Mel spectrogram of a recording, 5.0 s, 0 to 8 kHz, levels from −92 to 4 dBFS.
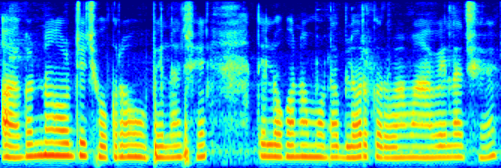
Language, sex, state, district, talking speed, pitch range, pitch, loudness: Gujarati, female, Gujarat, Valsad, 155 wpm, 195-215 Hz, 205 Hz, -19 LUFS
